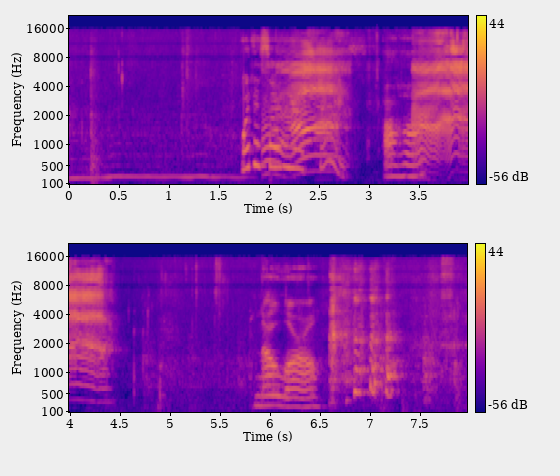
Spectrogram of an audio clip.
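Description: A baby babbles and squeals loudly up close.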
